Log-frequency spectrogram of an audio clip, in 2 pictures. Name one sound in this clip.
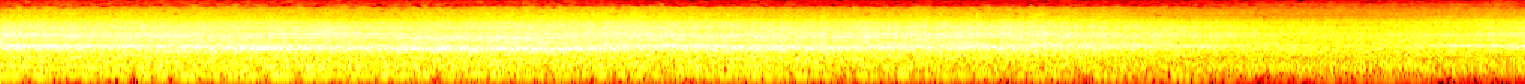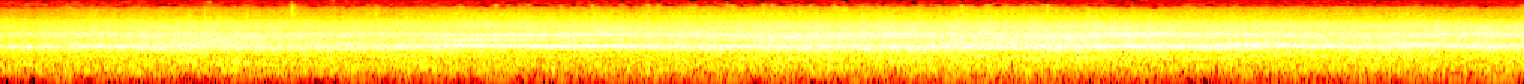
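A large stadium crowd roars and chants steadily, dipping briefly before swelling again.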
